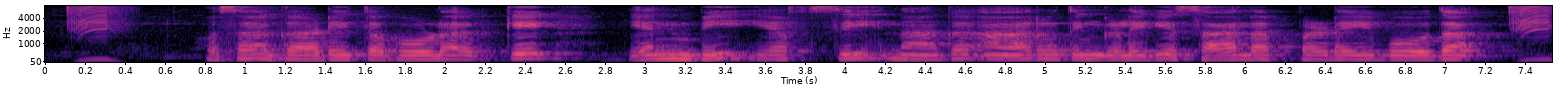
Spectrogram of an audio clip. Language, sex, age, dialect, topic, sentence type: Kannada, female, 36-40, Central, banking, question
